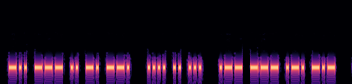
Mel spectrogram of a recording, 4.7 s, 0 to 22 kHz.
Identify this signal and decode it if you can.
Morse code, heard as a keyed tone, about 34 wpm, 700 Hz. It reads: DOING HIS WORK
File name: Pinocchio / Pinocchio ch8 35 35 ik1hge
